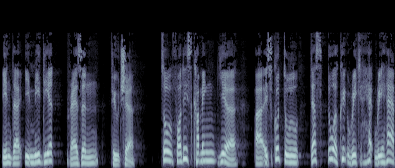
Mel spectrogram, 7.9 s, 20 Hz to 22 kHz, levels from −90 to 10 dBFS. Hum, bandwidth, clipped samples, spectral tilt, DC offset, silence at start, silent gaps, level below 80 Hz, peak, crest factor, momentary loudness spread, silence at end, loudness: none; 10 kHz; under 0.1%; -5.5 dB/octave; under 0.1%; 0.05 s; none; -58 dBFS; 0 dBFS; 16 dB; 6 LU; 0 s; -16 LUFS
